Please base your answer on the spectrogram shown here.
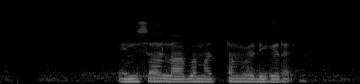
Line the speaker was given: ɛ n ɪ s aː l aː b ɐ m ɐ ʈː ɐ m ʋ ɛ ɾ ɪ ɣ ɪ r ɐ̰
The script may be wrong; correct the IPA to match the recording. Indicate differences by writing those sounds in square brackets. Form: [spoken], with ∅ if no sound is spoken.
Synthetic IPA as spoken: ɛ n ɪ s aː l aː b ɐ m ɐ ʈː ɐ m ʋ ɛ [ɽ] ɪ ɣ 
